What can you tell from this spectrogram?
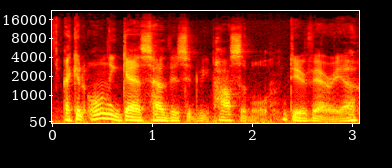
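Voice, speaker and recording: Over clear background noise, a man does a strained, put-on character voice at a fairly low pitch, moving at a fairly quick pace with very wide pitch swings. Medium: read story.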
